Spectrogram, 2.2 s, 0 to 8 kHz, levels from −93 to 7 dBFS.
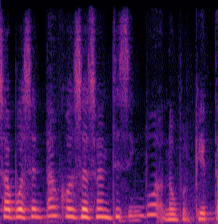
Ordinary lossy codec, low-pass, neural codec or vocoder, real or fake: none; none; codec, 16 kHz, 0.5 kbps, X-Codec, HuBERT features, trained on LibriSpeech; fake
